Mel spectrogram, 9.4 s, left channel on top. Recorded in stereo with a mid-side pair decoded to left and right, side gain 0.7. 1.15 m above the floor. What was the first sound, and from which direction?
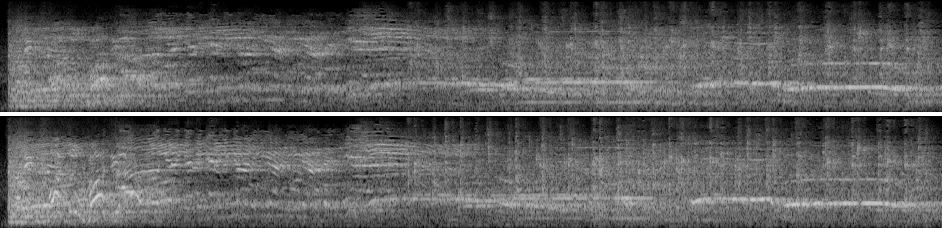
A shout, 30° right.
